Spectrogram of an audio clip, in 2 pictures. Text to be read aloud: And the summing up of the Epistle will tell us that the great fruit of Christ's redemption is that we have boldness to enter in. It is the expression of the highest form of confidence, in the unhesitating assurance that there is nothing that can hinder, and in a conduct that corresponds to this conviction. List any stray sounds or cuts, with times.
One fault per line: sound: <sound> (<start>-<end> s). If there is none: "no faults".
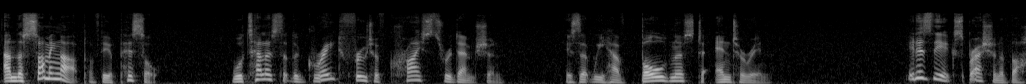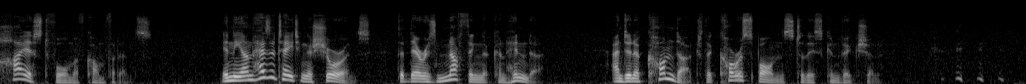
sound: laugh (19.5-20.3 s)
